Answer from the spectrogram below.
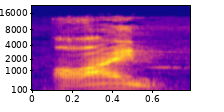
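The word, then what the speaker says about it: عين: আইন গইন আইন আইন না আইন এটাও কিন্তু এখান থেকে গলা থেকে বের করবেন আইন গইন গ গ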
